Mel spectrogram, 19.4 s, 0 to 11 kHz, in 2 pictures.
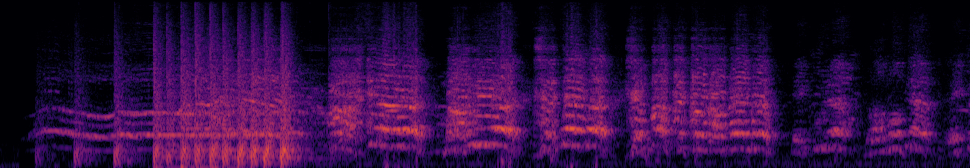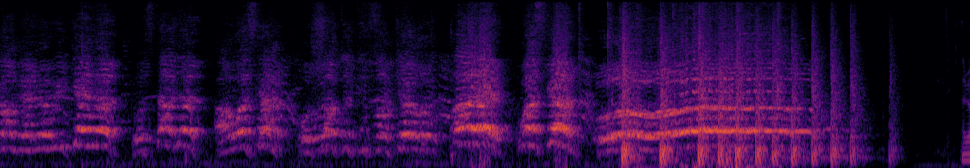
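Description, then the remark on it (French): A small group of ultras supporting a National 3 football club chants loudly in unison inside the Lucien Montagne stadium in Wascal, rhythmic shouted refrains punctuated by sharp, repeated drum or clap-like bursts, filling the space with sustained, energetic noise. “Euh, comme euh, tu peux le constater comme vous avez tous pu le constater, une très belle ambiance dans ce stade Lucien Montagne de Wascal.”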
